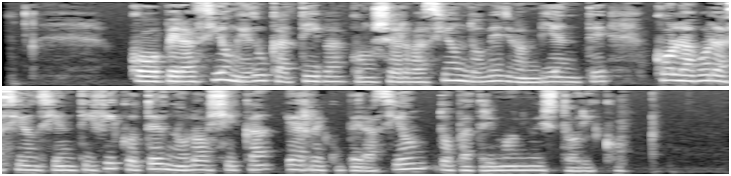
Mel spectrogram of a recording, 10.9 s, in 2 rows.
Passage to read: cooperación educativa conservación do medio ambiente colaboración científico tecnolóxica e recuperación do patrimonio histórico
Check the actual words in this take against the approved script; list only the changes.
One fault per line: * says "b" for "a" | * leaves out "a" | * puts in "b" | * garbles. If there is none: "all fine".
all fine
